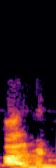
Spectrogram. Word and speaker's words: almond: Yeah, but the correct pronunciation of that word is also not almond. So what's the correct one? The correct one is almond. That almond. Okay, not almond.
